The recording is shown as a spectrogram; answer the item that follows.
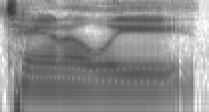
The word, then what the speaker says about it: Tana Lee: People call me Tana Leah, and that's just fancy. I'm from Texas. It's very plain. It's like Montana without the Mon, and Lee has a silent A. So it's just Tana Lee, real country.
